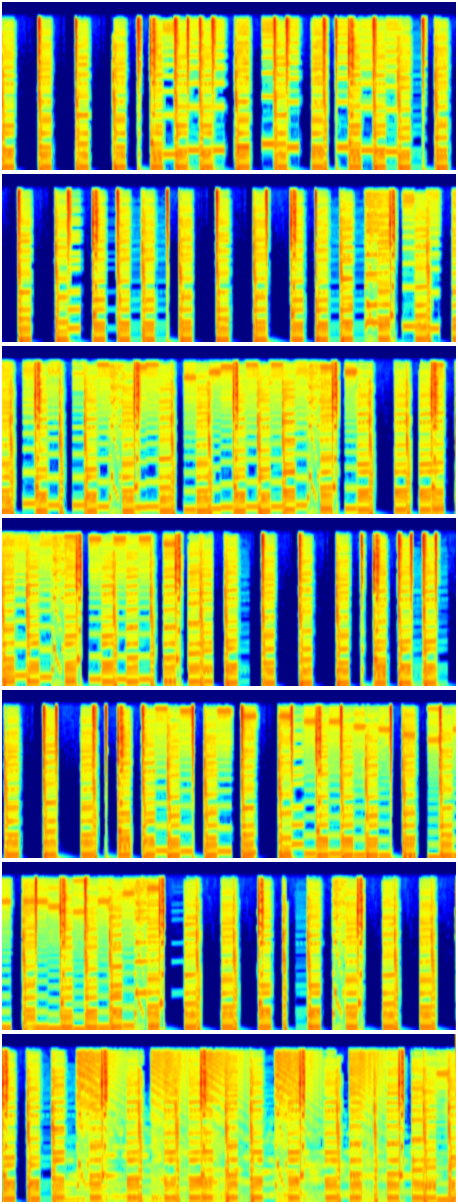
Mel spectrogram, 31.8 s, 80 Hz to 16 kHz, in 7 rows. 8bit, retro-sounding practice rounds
8.5s 12.7s, 21.2s 24.1s, 27.8s 31.7s

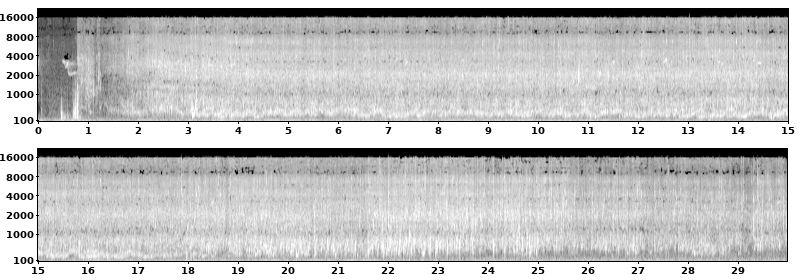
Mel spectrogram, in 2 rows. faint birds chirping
0.0s 0.9s

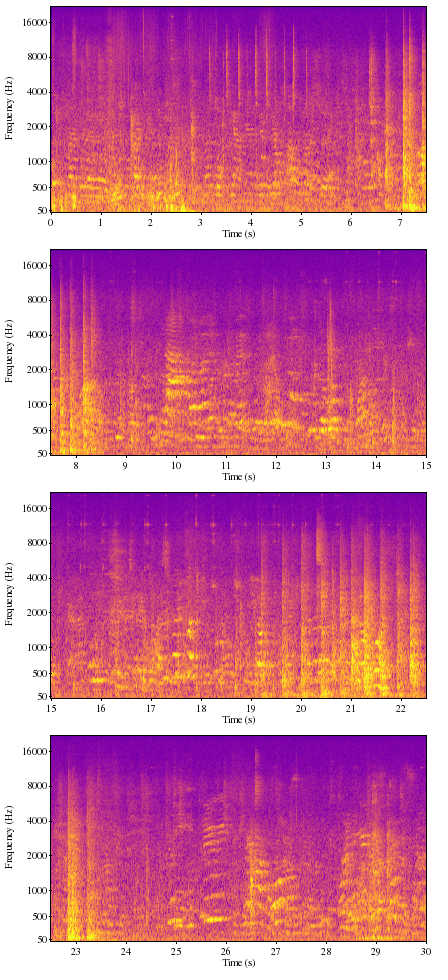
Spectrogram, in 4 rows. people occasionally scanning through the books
0.0s 9.6s

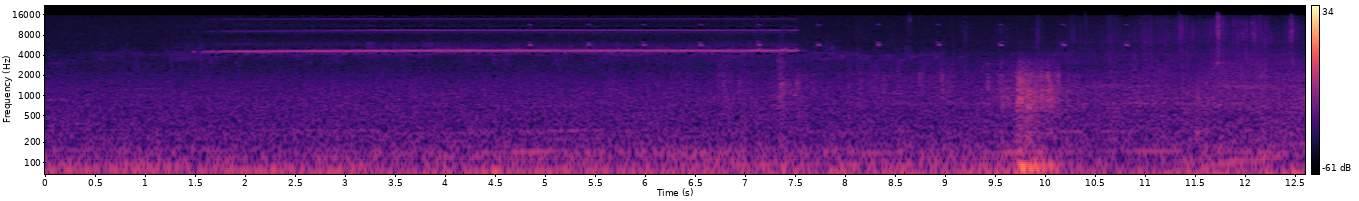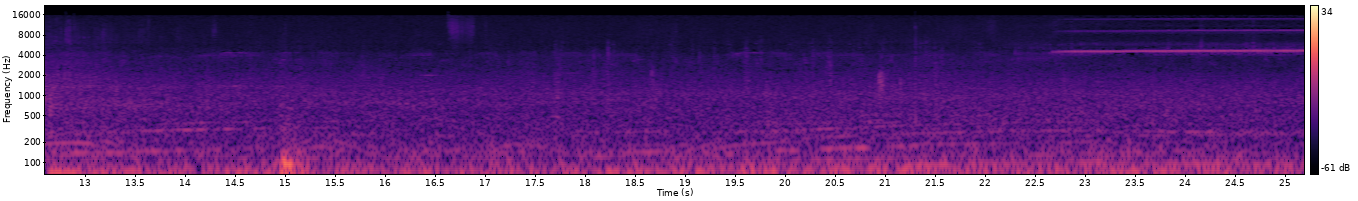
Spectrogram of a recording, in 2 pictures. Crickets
0.8s 15.3s, 21.8s 25.1s

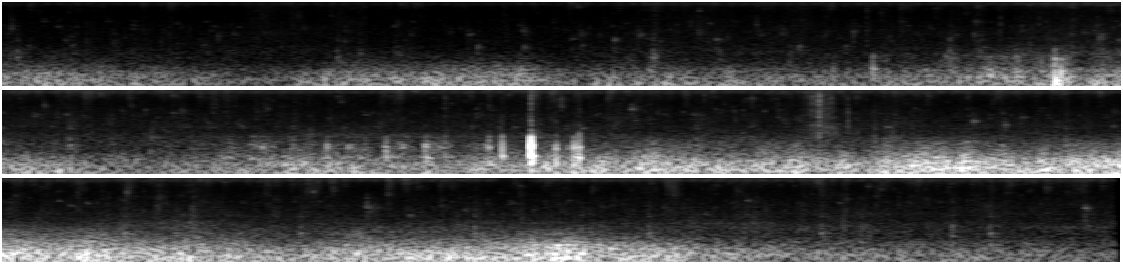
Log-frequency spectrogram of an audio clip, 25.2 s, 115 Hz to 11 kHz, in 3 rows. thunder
7.3s 11.8s, 12.6s 22.2s

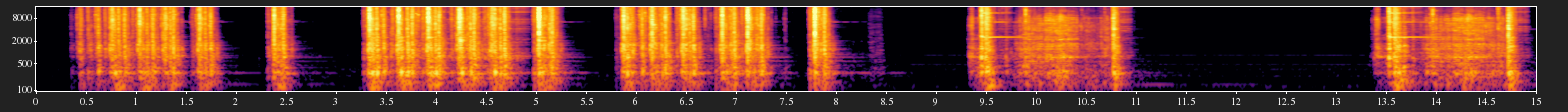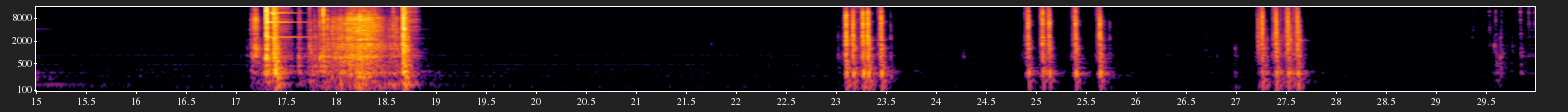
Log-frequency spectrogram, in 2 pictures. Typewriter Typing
0.6s 1.8s, 3.4s 5.3s, 5.9s 8.0s

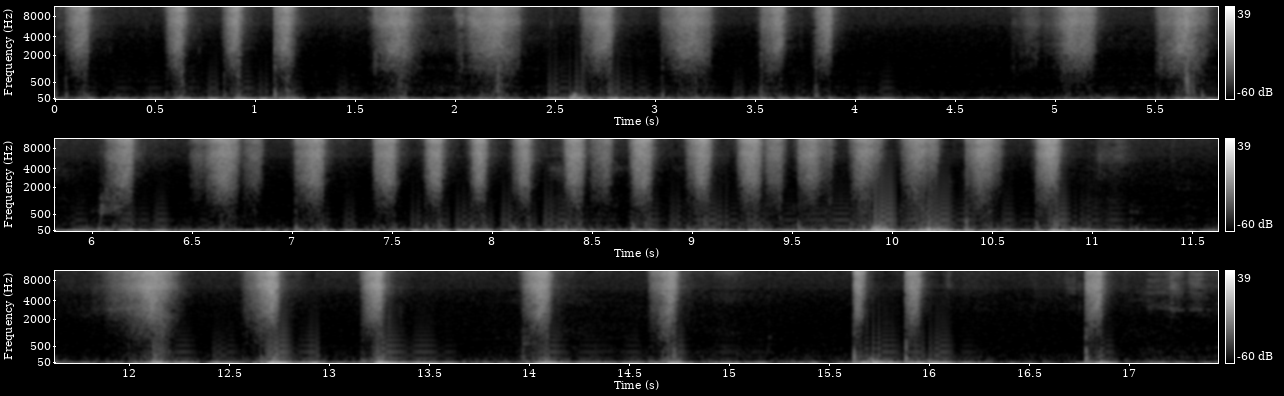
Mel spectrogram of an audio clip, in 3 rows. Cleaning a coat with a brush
0.0s 3.9s, 4.8s 10.9s

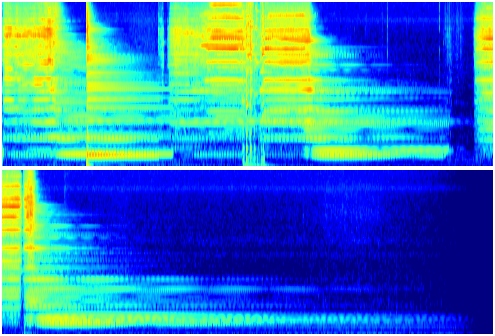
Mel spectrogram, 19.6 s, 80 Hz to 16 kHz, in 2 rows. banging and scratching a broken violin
0.0s 6.6s

